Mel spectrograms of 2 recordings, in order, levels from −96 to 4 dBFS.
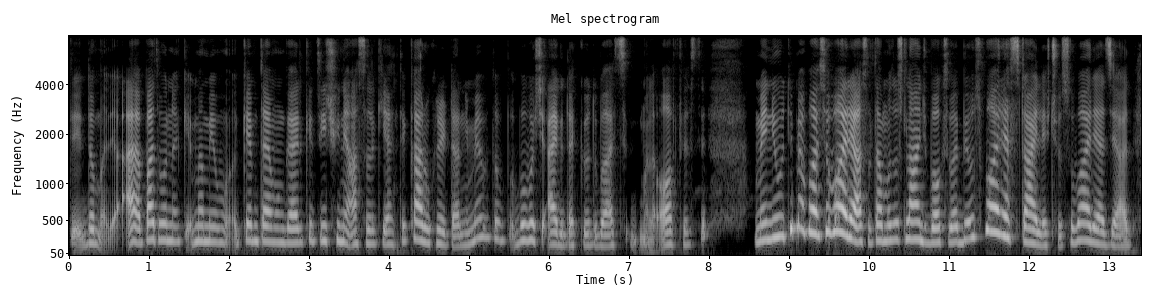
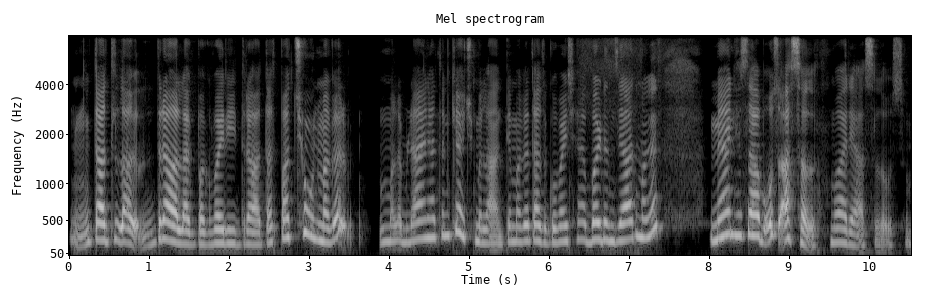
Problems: constant background noise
